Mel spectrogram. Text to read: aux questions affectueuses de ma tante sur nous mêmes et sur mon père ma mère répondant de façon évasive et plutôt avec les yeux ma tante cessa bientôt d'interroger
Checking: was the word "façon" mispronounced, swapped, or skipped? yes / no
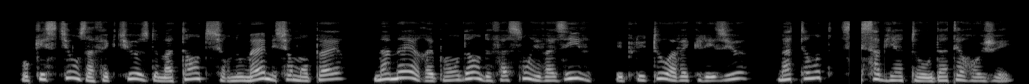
no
